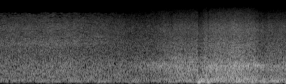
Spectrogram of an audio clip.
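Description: Cyclone winds on Réunion island roar in a steady, dense rush alongside fast-rising floodwater surging through a river and houses, loud and continuous with buffeting gusts that grow slightly stronger toward the end.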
